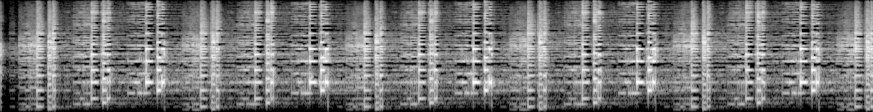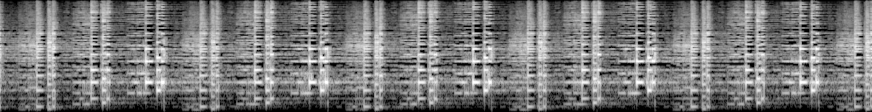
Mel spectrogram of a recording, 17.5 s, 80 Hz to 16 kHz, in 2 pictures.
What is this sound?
Blips 110bpm
Arpeggiated blips witch have a retro videogame feel.
110bpm, 8bit, arcade, arp, arpeggio, blips, comb, delay, game, gameboy, loop, reverb, synthesizer, videogame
